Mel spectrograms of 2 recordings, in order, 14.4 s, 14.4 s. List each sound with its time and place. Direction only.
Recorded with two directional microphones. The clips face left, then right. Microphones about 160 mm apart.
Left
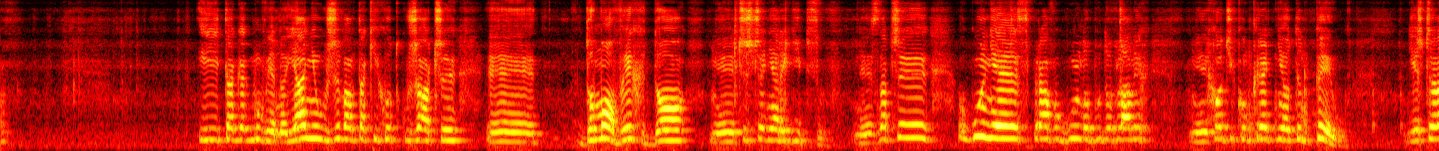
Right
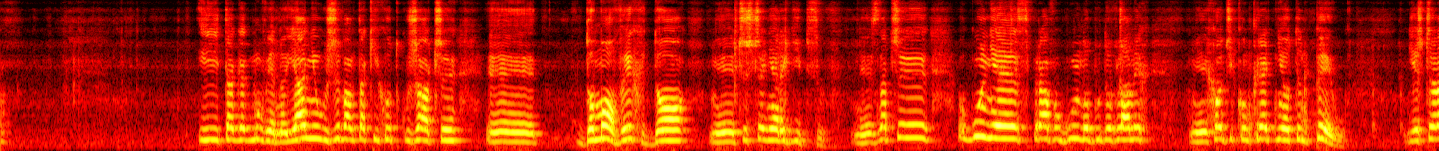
2.0 s speech: 25° right (ahead or behind)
